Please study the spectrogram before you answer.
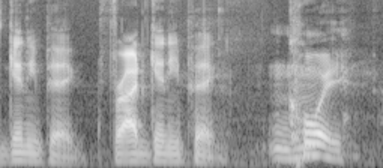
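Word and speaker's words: cuy: local dishes is guinea pig fried guinea pig Koi Koi as they pronounce it C yep so I got to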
